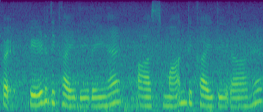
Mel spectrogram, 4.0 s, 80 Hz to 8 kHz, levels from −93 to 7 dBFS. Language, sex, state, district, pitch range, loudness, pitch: Hindi, female, Punjab, Pathankot, 185-245 Hz, -16 LUFS, 195 Hz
